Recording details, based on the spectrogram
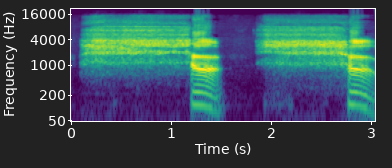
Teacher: Anginnya dulu yang dikeluarkan. Sempit. Sempitkan tenggorokan tengahnya. Dipaksa keluar anginnya. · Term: huruf H-nya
